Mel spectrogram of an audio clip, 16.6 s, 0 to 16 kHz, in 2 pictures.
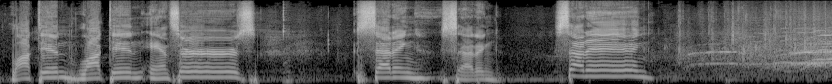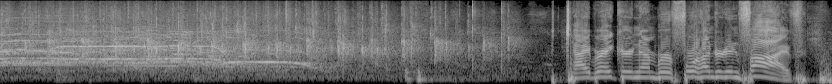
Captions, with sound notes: Locked in, locked in, answers. Setting, setting, setting. (audience applauding) (audience cheering) Tie breaker number 405.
